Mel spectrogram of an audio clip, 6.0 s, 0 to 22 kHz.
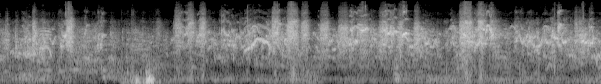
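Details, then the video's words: Parrot at its food on February 25, 2024: lively high chirps and squawks in rapid irregular bursts, with several birds calling at once. A brief dull knock is heard near the one-and-a-half-second mark. "Beautiful Parrot eating food birds chirping sounds"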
